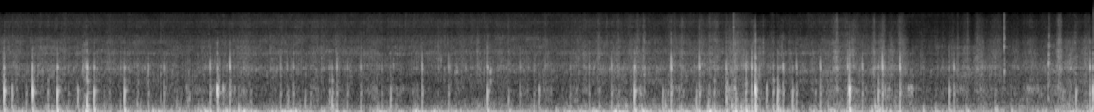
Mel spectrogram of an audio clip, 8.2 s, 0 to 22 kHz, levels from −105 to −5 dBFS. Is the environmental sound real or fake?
fake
